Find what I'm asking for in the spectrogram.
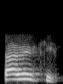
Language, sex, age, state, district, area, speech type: Marathi, male, 60+, Maharashtra, Kolhapur, urban, conversation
